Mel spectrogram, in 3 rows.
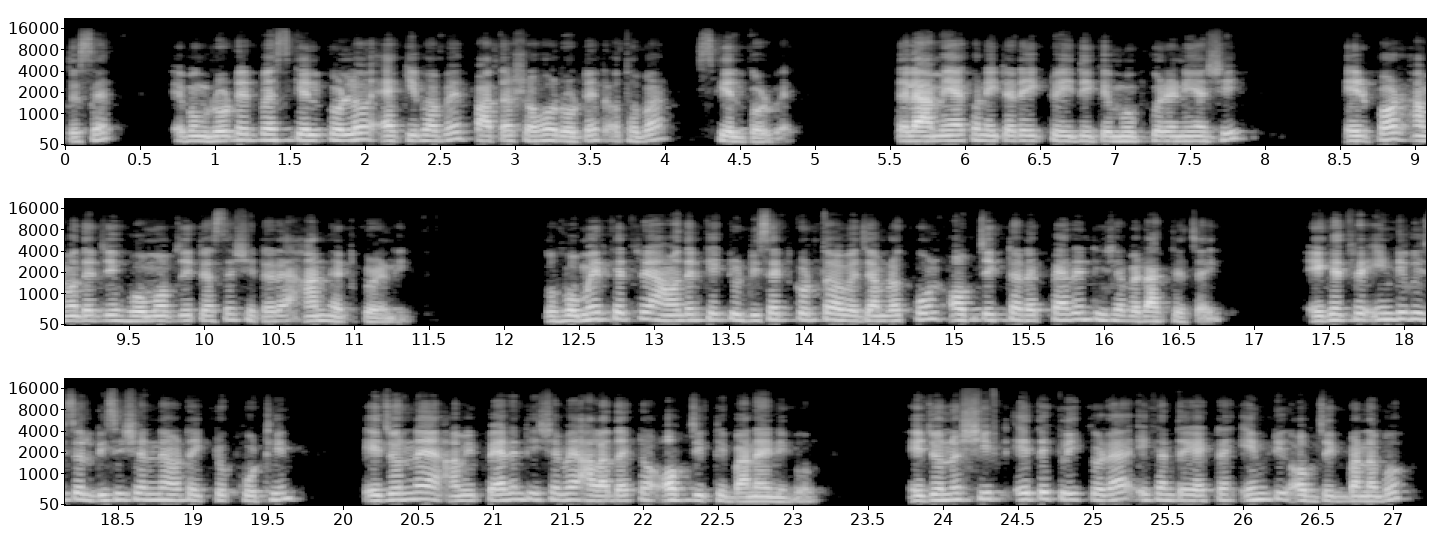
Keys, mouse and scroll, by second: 0.6 r, 1.3 s, 2.8 shift+middle click, 3.1 g, 4.7 scroll down 1, 5.2 middle click, 6.1 click, 10.1 click, 11.3 click, 11.8 middle click, 12.6 scroll up 3, 13.1-14.3 shift+middle drag, 14.3-14.7 scroll up 2, 14.7 shift+click, 17.9 g, 19.6-20.2 shift+middle drag, 20.2 shift+click, 21.3-21.7 scroll down 2, 22.2-24.0 shift+middle drag, 24.0 shift+a.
